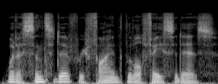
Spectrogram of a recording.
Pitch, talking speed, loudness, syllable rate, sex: 100 Hz, 220 wpm, -17 LUFS, 6.6 syllables/s, male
